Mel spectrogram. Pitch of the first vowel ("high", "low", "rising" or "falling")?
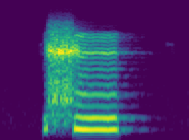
high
